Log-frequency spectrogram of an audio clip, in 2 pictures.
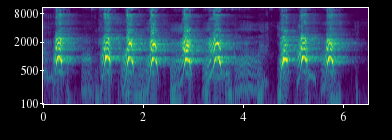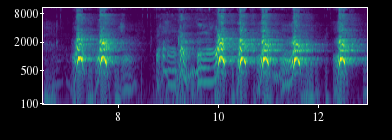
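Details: A male miniature Australian Shepherd that barks and talks all the time lets out bursts of three to five sharp barks separated by short pauses, with a brief whining, talking note midway.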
